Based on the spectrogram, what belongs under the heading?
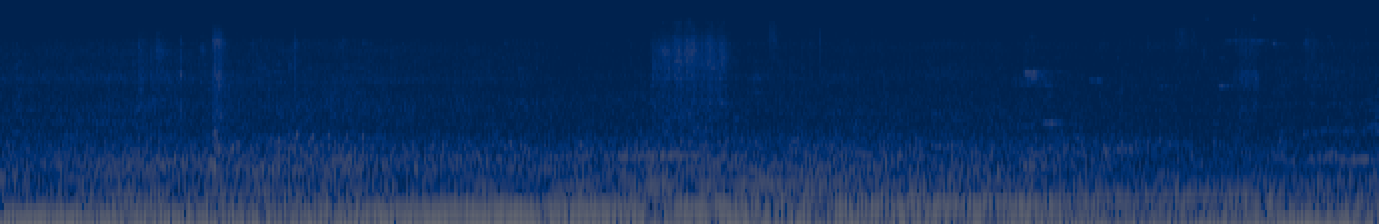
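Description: Car engine running with a steady low rumble, shifting slightly in pitch, with a short burst of hiss about halfway through.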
